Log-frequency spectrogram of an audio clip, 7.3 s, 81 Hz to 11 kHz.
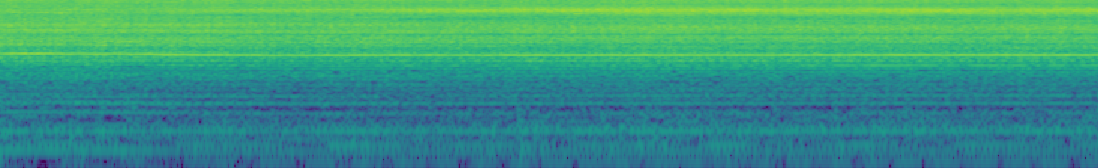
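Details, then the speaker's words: Vintage Emesco 90N dental drill running: a continuous high-pitched whine with a steady hiss from the motor. "Here is an Emesco vintage dental drill. Very interesting device."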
